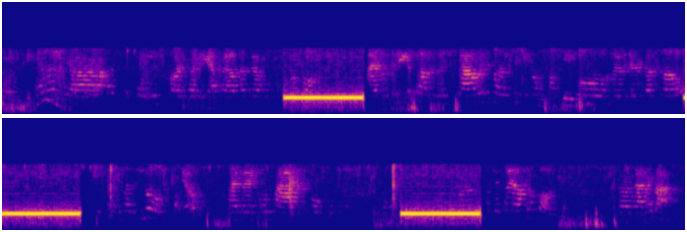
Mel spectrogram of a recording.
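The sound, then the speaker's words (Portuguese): Ringback tone of a telephone line while calling a company's HR department: three long, steady, mid-pitched beeps spaced about five seconds apart, with people talking in between. “Não, tô tentando ligar na RH.”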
